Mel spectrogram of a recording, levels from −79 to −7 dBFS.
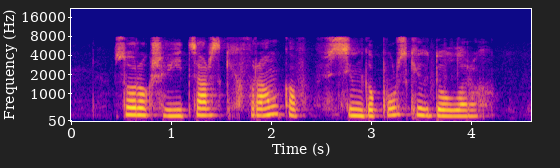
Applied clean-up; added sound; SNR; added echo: none; none; none; none.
